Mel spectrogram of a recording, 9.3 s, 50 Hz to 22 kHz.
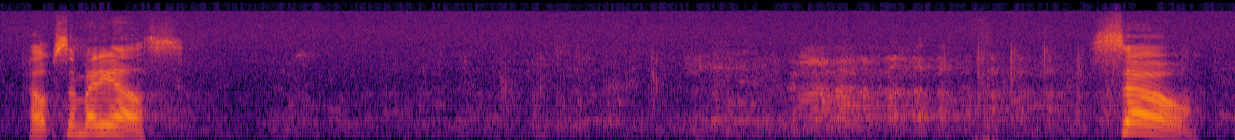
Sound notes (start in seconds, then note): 1.9 general chatter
